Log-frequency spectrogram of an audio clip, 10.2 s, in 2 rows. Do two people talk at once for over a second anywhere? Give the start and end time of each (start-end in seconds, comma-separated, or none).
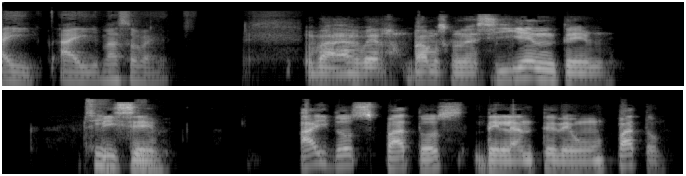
none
